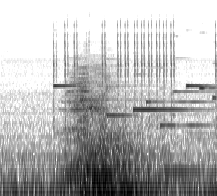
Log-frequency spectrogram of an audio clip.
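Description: Online slot game audio: background music with a run of quick clicks and short chime notes at changing pitches, starting about a second in, as the bet is raised step by step.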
